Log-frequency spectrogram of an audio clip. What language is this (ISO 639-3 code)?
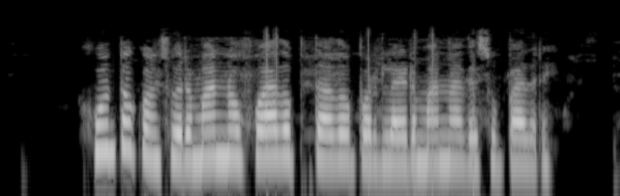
spa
